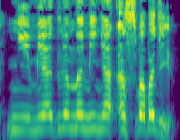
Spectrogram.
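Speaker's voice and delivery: high, demanding yell; shouting. A narrator's reading. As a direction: scream the order at him. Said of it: "закричала".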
